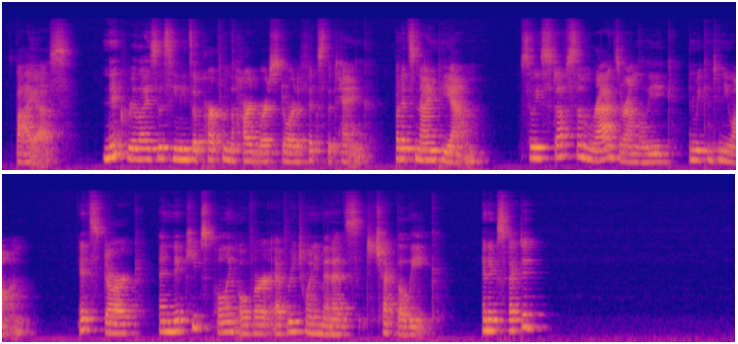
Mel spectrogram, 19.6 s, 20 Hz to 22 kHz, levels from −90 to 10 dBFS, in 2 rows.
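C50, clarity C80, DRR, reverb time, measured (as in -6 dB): 6.5 dB, 10.5 dB, 3.5 dB, 0.55 s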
